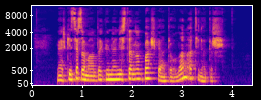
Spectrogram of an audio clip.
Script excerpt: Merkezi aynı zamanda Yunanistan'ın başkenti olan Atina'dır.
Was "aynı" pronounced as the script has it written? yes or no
no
